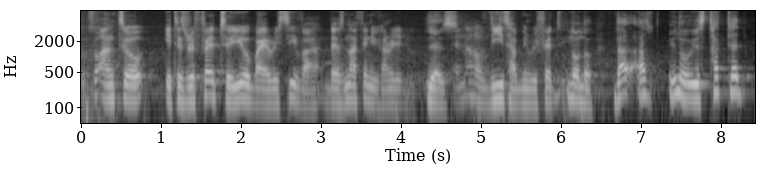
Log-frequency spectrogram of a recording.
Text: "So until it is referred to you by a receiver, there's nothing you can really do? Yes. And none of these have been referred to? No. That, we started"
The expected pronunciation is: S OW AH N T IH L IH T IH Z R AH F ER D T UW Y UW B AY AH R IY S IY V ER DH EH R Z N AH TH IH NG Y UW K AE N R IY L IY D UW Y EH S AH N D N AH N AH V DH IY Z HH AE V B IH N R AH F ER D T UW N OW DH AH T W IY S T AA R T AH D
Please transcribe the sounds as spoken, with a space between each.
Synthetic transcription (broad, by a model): S OW AH N T IH L IH T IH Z R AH F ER D T UW Y UW B AY AH R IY S IY V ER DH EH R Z N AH TH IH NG Y UW K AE N R IY L IY D UW Y EH S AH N N AH N AH V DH IY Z HH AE V B IH N R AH F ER D T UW N OW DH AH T W IY S T AA T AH D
